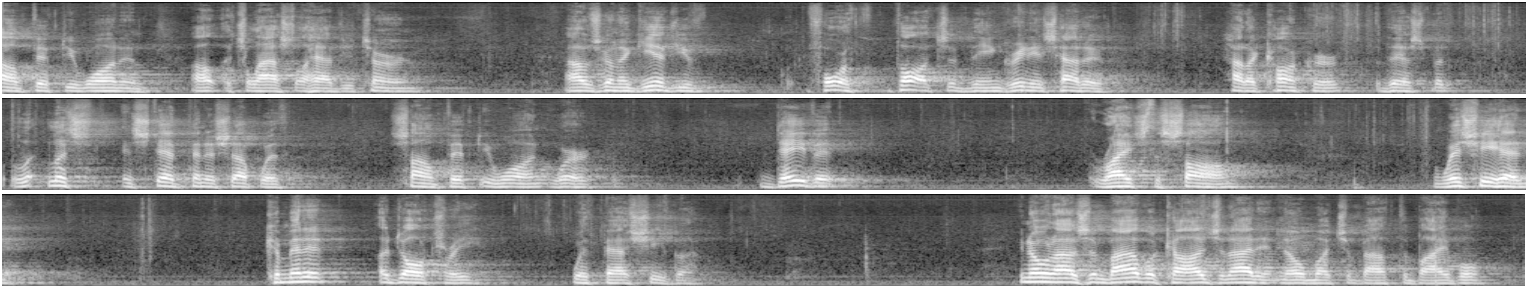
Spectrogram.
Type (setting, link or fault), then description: setting, large echoing room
